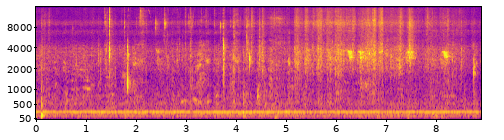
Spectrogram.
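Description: A person eating: quiet chewing with a few small clicks, over a steady low hum.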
